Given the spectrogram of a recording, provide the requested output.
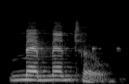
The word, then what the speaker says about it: Memento: Memento. No, I haven't seen it. Memento. Oh, como That's momento, pero con E.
